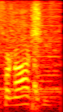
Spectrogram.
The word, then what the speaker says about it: Fornace: It's a weird pronunciation. It's Fornace. That's not right at all. Yes, it is. Versace, Fornace.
